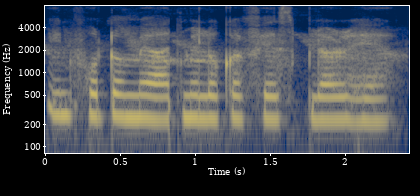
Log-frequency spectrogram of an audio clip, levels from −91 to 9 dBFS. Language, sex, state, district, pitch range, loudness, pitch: Hindi, female, Arunachal Pradesh, Lower Dibang Valley, 235-260 Hz, -18 LUFS, 245 Hz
